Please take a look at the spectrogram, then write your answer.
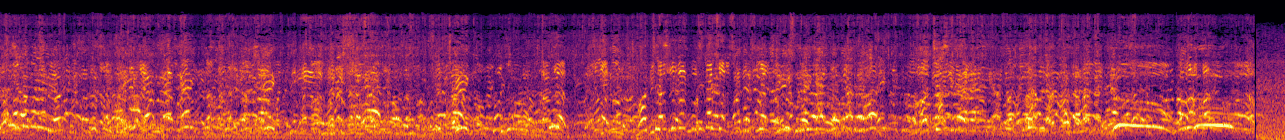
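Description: At a street protest at Abide Kavşağı in Şanlıurfa, a group boos and jeers mayor Zeynel Abidin Beyazgül without pause, a dense, loud hubbub of many overlapping voices with shouts rising and falling above the din for the whole stretch.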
